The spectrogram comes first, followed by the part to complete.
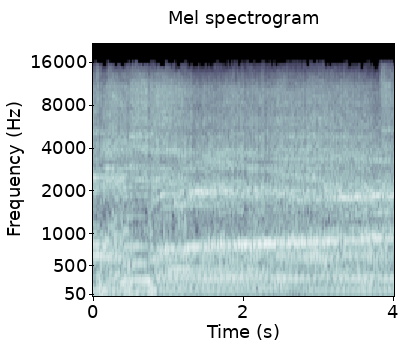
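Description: Live heavy metal band playing loud through a club PA: distorted electric guitar, bass guitar and drum kit. A quick riff in the first second gives way to a held, ringing chord.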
